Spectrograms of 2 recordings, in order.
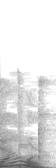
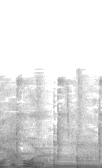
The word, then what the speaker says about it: hour: The hour. Wait! H is not a vowel sound. It's a consonant sound. But it's not the first sound. The H is silent. The hour.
